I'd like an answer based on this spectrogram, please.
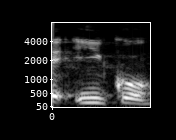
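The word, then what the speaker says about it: echo: और इस तरह से इको, किसी आवाज़ का गूंजना होता है जिसको इको, यानी ई सी एच ओ।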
